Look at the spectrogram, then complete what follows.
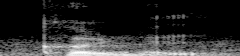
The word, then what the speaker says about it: colonel: Well, it's a hardearned position and you pronounce it as colonel.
